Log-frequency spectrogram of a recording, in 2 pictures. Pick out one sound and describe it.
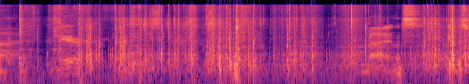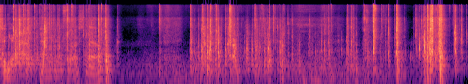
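Plastic packaging crinkles and rattles.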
